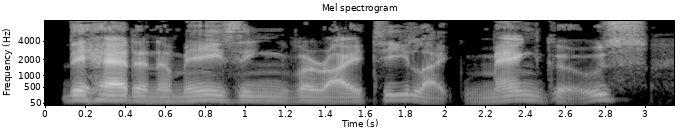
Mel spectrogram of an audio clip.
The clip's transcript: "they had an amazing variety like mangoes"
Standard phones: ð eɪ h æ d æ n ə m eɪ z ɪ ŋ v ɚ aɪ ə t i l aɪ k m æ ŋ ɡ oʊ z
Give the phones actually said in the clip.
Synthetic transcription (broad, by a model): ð eɪ h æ d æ n ə m eɪ z ɪ ŋ v ɚ aɪ ə t i l aɪ k m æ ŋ ɡ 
